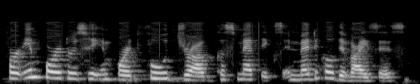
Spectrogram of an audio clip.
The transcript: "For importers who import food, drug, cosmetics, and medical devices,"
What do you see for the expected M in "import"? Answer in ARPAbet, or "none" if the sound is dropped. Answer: M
